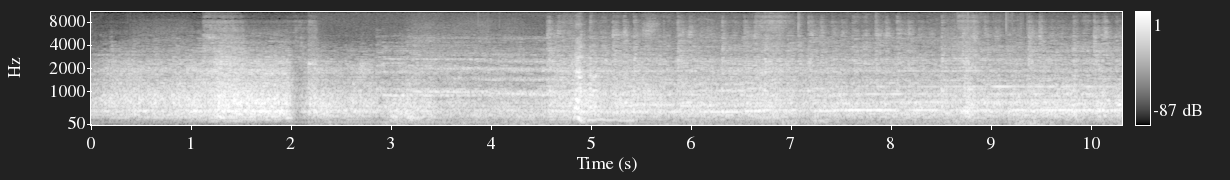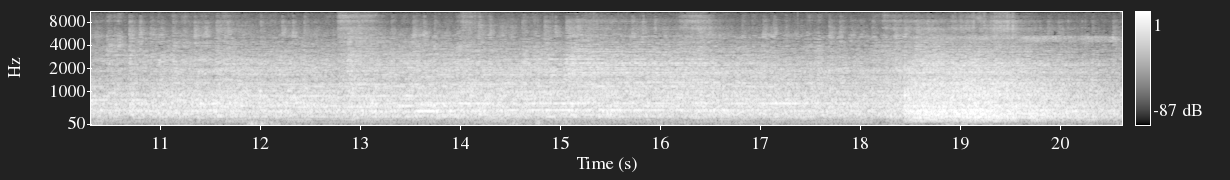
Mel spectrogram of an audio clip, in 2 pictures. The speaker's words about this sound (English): Train!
